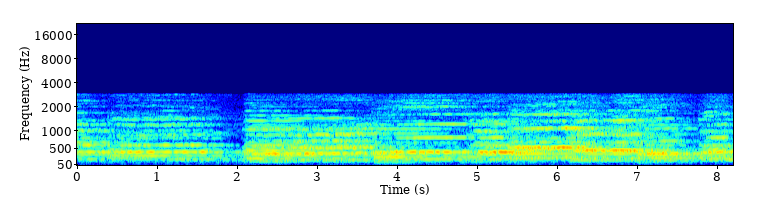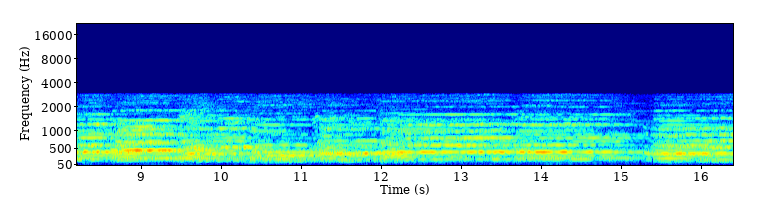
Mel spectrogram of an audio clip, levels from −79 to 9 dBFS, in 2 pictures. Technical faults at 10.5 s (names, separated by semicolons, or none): aliasing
